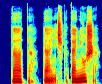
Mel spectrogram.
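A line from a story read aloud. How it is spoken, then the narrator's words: Whisper. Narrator (Russian): шептал он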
